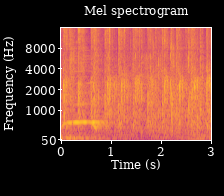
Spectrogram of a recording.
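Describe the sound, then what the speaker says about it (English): Audience applause fills a convention fan panel for the Power Rangers, a steady wash of clapping from a crowd that holds at even strength for about three seconds, with a brief tonal whine near the start. "Round of applause for the crowd."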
